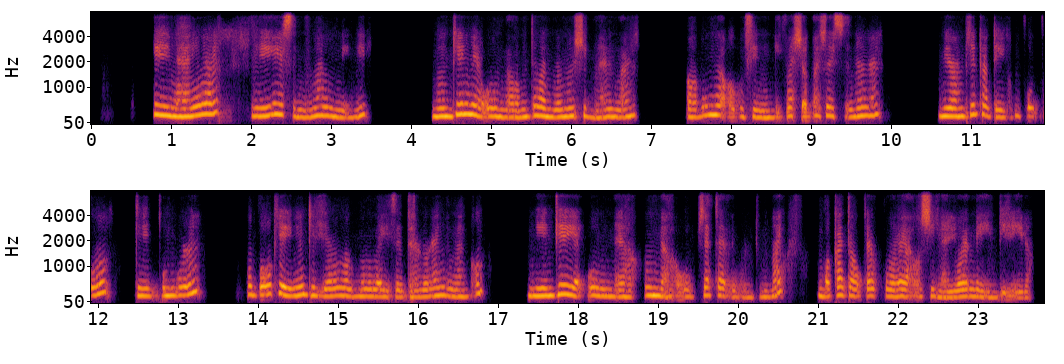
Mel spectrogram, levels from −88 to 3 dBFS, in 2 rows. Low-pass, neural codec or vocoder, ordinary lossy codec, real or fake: 7.2 kHz; codec, 16 kHz, 0.5 kbps, FreqCodec, smaller model; Opus, 16 kbps; fake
